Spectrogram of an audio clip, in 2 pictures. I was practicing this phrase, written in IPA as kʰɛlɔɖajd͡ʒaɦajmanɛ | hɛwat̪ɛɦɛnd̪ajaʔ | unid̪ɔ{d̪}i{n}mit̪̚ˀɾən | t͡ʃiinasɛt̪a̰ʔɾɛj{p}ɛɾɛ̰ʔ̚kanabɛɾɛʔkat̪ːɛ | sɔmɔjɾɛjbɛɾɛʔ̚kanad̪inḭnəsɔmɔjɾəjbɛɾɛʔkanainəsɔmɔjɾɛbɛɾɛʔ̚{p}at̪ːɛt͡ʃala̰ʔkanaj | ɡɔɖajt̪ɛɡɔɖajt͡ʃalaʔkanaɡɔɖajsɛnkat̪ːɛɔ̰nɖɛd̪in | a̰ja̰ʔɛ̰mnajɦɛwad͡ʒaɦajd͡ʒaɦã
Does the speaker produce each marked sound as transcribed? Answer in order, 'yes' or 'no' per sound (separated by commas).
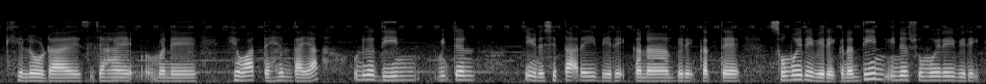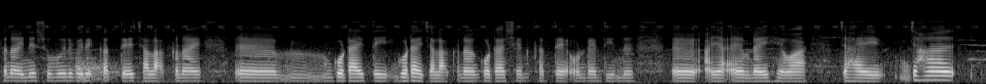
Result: yes, yes, no, no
